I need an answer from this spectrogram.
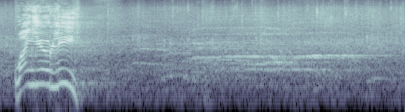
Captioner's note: attendees applauding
